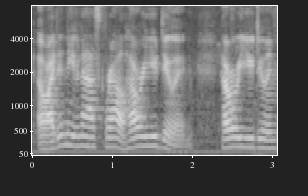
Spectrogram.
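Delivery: ordinary delivery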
